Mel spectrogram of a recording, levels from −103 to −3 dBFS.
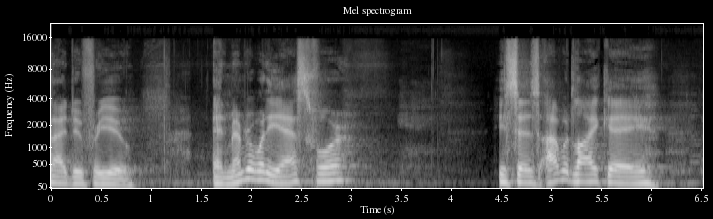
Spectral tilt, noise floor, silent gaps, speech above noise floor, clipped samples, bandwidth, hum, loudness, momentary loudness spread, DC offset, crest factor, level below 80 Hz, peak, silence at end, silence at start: -4.5 dB/octave; -69 dBFS; none; 43 dB; under 0.1%; 16.5 kHz; none; -27 LUFS; 12 LU; under 0.1%; 18 dB; -64 dBFS; -10 dBFS; 0.4 s; 0 s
